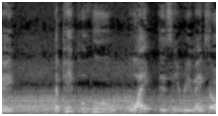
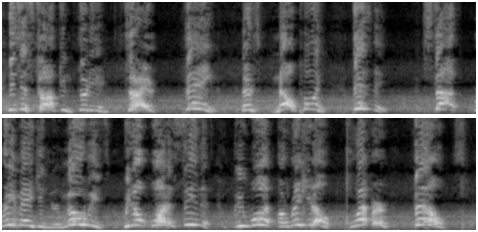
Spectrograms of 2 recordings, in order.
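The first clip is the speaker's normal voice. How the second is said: high, heated shouting at Disney remakes; angry rant; 10 semitones higher than usual. Real, not acted. Vlogger ranting at Disney about remakes, shouting angrily. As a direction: rant at the top of your voice, fed up. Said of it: "I'm getting way too angry".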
